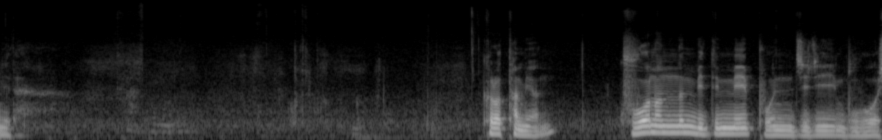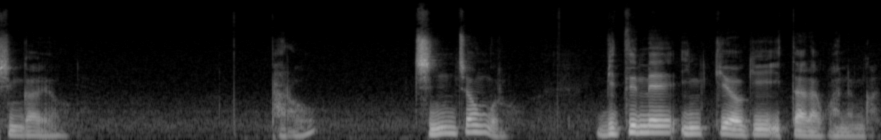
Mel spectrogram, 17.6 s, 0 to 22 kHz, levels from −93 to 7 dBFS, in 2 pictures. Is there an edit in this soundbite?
yes; 1 cut; at 11.2 s

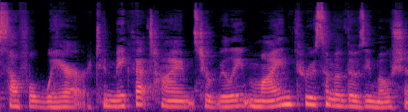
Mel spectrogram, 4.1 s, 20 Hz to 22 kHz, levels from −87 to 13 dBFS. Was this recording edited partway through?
yes; 1 cut; at 2.0 s

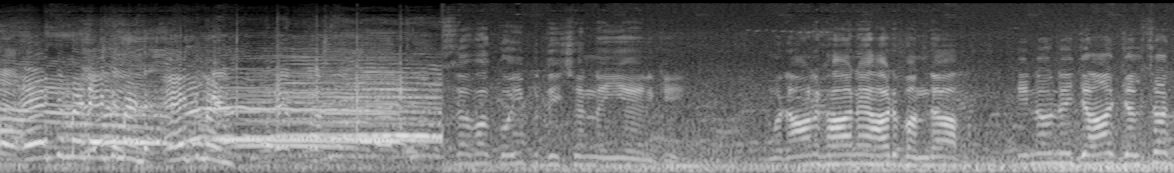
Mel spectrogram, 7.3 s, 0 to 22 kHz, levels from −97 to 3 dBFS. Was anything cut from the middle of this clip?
yes; 1 cut; at 2.8 s

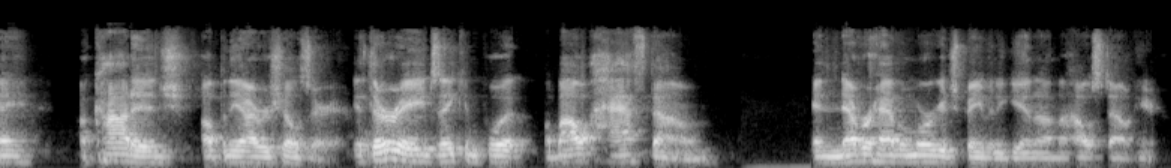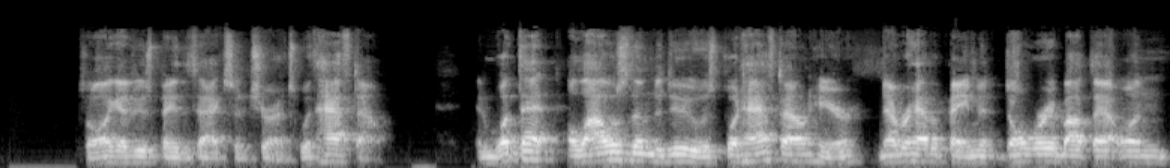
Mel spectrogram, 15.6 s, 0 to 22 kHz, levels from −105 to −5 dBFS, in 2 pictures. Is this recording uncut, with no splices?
no; 1 cut; at 2.3 s

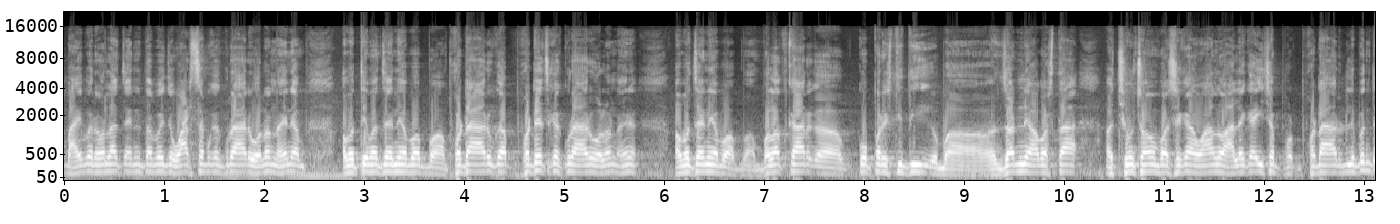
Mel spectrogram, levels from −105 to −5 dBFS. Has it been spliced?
no; 0 cuts

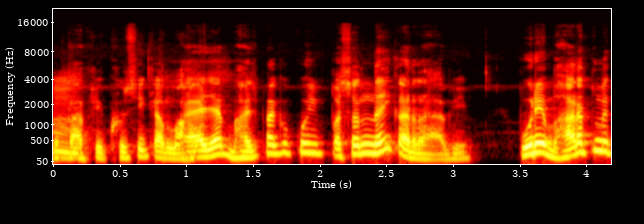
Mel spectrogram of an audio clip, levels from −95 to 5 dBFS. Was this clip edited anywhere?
yes; 1 cut; at 1.0 s

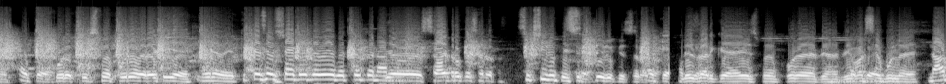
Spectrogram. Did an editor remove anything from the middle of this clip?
yes; 1 cut; at 6.7 s

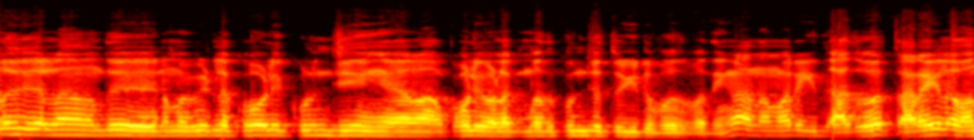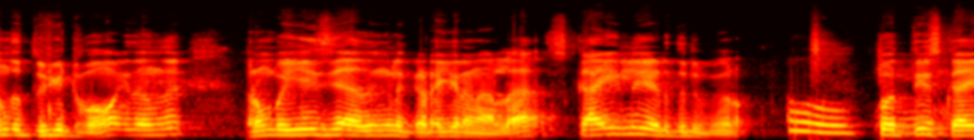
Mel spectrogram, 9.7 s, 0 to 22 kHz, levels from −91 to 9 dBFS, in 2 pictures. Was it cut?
no; 0 cuts

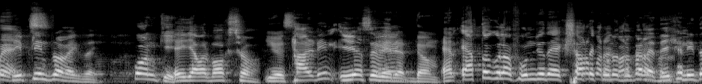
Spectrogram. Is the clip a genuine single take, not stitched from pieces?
no; 1 cut; at 2.6 s

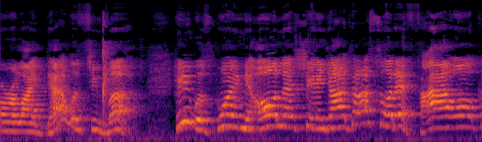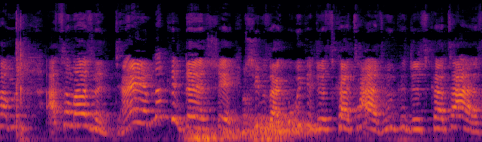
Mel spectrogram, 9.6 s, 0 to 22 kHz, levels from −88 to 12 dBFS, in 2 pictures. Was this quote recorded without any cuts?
no; 1 cut; at 7.2 s

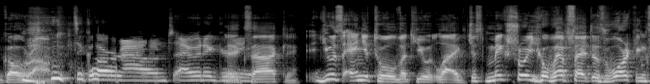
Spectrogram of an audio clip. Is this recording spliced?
no; 0 cuts

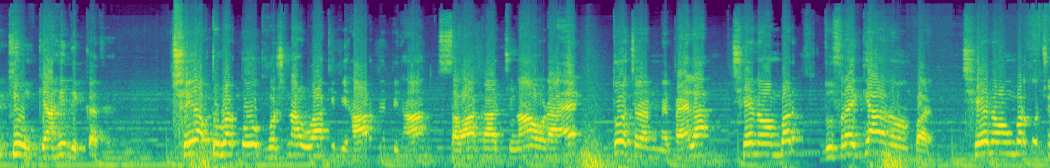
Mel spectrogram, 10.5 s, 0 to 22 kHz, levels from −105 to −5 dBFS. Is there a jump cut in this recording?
yes; 1 cut; at 1.6 s

